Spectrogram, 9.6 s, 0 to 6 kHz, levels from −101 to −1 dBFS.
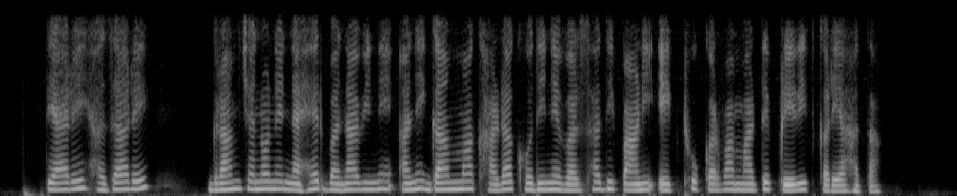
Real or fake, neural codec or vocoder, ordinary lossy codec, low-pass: fake; codec, 24 kHz, 0.9 kbps, DualCodec; none; 5.4 kHz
